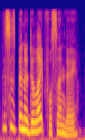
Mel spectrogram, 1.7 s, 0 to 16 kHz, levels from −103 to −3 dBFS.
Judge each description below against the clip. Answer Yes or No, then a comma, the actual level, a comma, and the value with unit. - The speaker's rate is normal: No, fast, 210 wpm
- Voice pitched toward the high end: Yes, high, 245 Hz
